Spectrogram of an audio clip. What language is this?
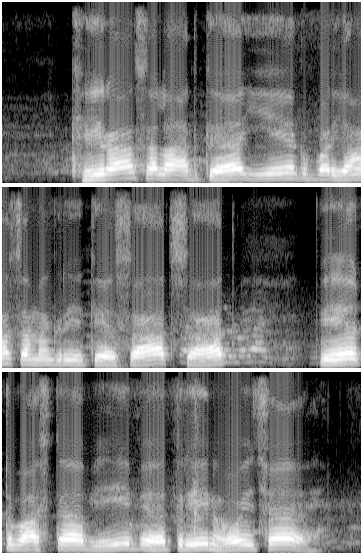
Maithili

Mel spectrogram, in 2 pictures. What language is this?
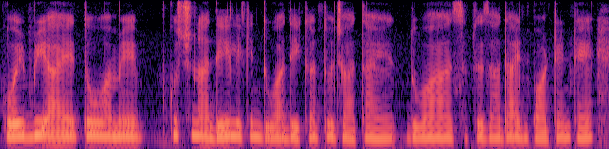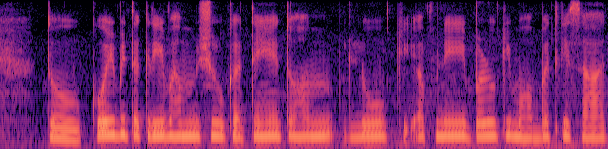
Urdu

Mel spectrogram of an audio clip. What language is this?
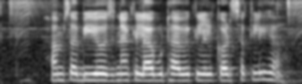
Magahi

